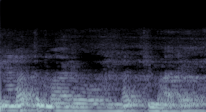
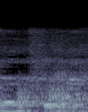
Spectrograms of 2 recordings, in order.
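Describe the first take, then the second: First: Softly pleading, fading lower and quieter. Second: The last मत मारो barely whispered, breath only; whispered plea. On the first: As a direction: plead gently, voice sinking, a touch of sorrow. Draupadi pleads to spare him. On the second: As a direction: let मत मारो die away into a whisper. Draupadi's plea fades to whisper. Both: Acted.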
